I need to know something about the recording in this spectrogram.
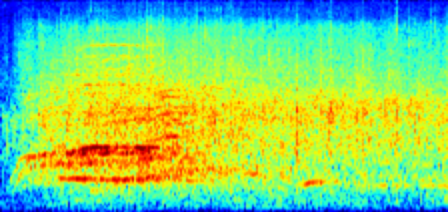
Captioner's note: crowd applauds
